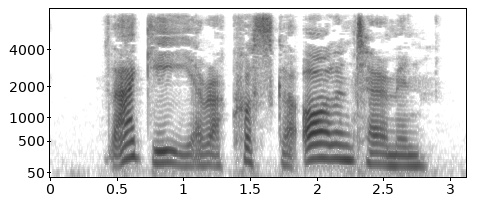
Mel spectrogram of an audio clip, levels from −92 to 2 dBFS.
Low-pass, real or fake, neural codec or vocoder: 7.2 kHz; real; none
